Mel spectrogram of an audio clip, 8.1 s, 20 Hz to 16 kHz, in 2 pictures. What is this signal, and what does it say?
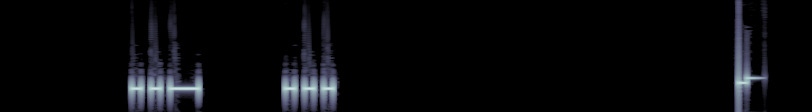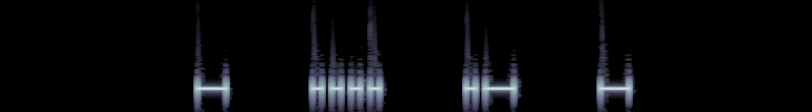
Morse code, heard as a keyed tone, about 25 wpm, spaced as for 14 wpm, 700 Hz. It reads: US THAT
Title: 3x Character Spacing - Top 200 Words - 25wpm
